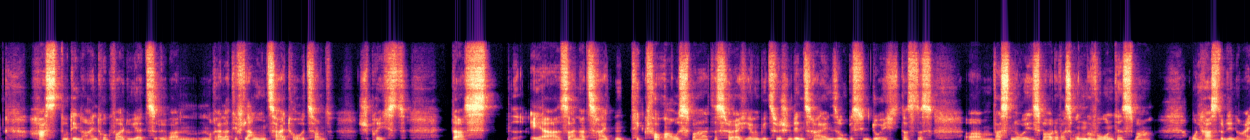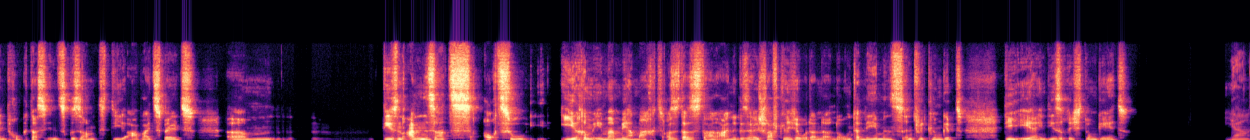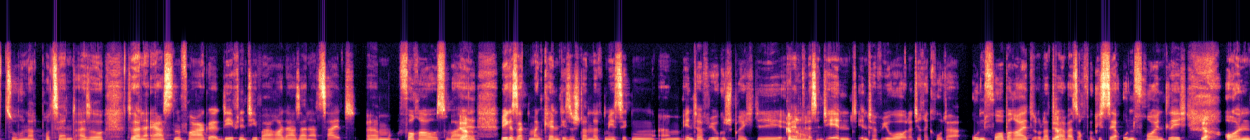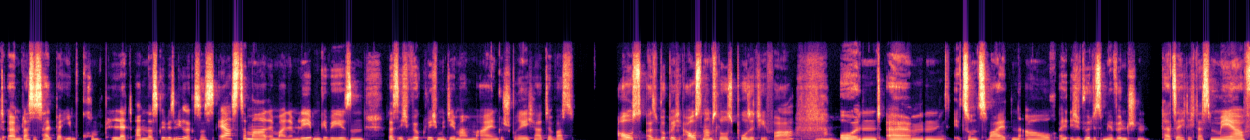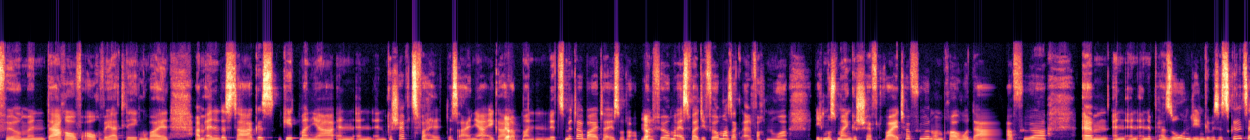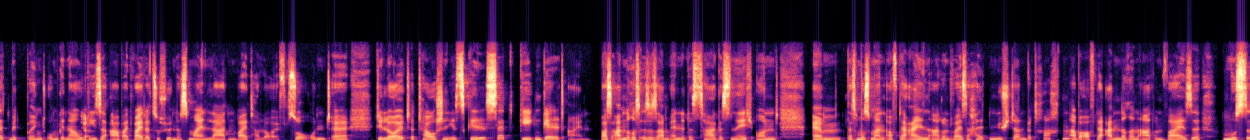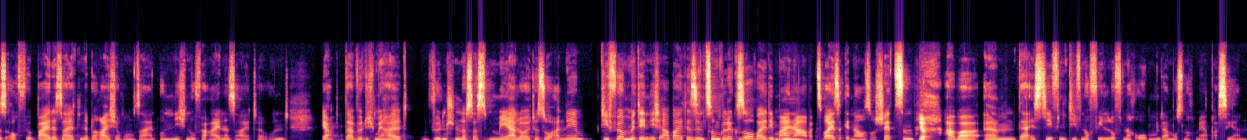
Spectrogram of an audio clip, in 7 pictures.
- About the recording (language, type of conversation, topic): German, podcast, Was macht für dich ein starkes Mentorenverhältnis aus?
- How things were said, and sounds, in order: stressed: "komplett"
